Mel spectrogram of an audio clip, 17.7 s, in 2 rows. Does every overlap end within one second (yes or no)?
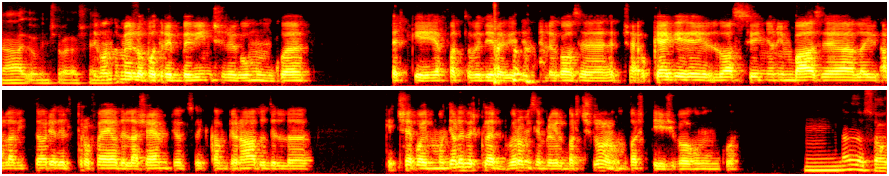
yes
